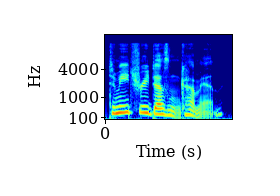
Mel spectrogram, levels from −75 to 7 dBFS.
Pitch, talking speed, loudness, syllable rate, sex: 215 Hz, 190 wpm, -19 LUFS, 4.2 syllables/s, female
